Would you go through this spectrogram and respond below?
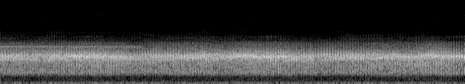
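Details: In a nighttime Mexican wetland habitat, many frogs and toads blend into a constant, even, mid-pitched purring drone with barely any change over nearly five seconds.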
